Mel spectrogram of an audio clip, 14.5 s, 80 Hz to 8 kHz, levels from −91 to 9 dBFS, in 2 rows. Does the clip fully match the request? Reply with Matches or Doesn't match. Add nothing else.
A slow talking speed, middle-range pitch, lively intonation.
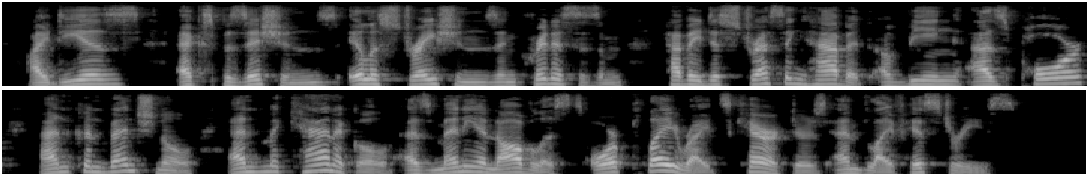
Matches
